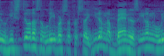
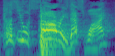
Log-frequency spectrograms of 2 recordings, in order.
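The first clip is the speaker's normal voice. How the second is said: slow, much louder and higher shout; shouted rebuke; 10 semitones higher, 16 dB louder, much slower than usual. Acted. Pastor rebuking young men who want to preach, shouting. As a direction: slam it down on them like a verdict.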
